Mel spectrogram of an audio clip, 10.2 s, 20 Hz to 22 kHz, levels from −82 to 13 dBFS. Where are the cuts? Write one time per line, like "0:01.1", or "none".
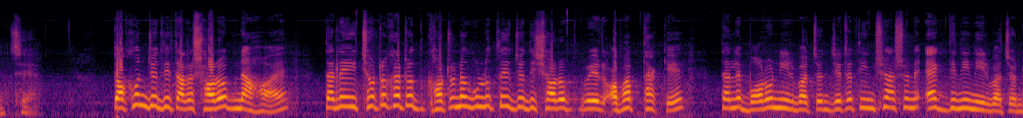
none

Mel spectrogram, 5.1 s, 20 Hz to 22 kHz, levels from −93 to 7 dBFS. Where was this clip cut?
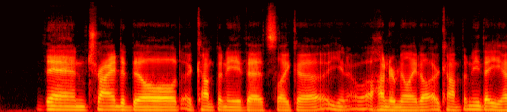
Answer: none

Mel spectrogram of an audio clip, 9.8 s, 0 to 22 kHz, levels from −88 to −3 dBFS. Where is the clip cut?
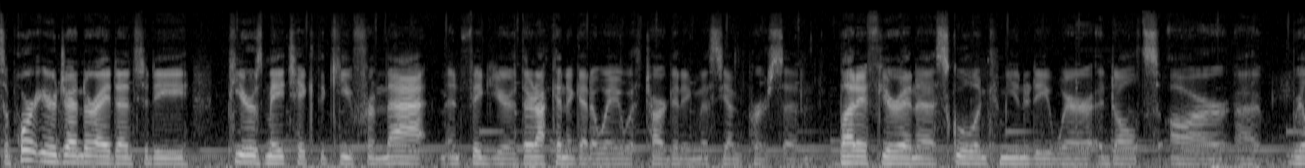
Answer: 0:01.6
0:03.3
0:06.1

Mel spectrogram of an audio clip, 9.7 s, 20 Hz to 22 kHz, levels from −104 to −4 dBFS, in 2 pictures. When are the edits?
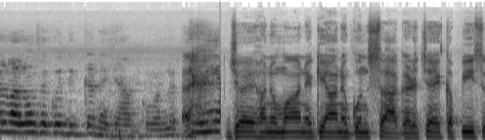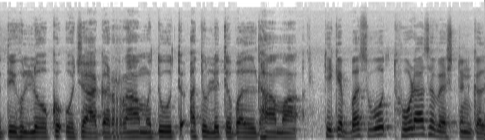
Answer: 0:02.2
0:08.0

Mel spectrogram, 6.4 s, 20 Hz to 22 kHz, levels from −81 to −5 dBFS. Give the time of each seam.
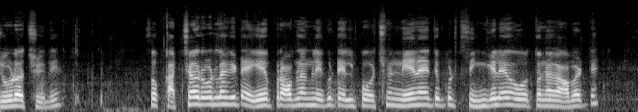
0:01.0

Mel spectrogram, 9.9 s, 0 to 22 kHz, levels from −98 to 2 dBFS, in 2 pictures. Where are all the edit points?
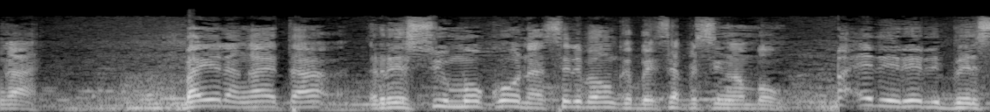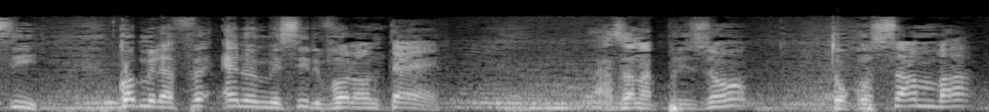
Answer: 0:04.1

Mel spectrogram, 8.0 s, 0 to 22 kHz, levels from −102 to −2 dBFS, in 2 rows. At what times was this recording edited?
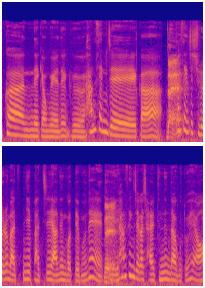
0:04.8

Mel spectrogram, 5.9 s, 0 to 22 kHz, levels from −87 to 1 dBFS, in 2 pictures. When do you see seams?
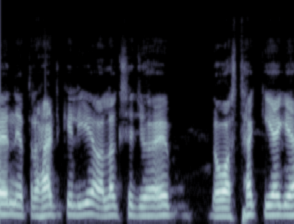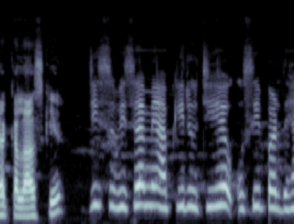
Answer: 0:03.7

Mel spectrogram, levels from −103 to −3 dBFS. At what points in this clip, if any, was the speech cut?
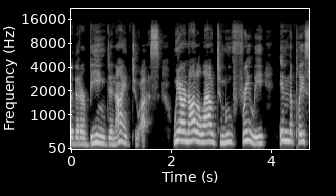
none

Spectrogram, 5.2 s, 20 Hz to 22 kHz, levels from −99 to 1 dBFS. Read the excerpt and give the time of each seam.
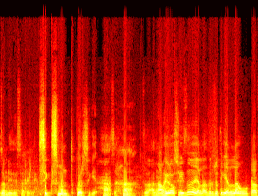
0:02.9

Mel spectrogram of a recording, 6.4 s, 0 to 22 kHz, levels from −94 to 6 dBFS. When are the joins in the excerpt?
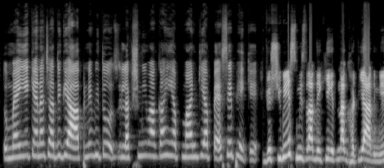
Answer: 0:04.3

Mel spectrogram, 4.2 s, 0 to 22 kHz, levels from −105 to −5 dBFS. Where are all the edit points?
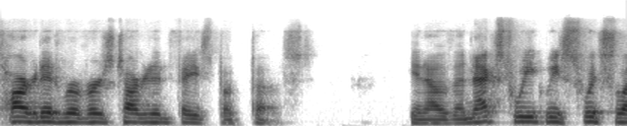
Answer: none

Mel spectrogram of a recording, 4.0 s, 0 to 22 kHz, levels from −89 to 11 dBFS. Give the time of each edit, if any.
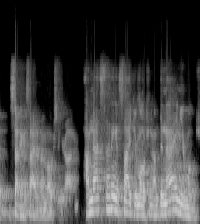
0:01.5

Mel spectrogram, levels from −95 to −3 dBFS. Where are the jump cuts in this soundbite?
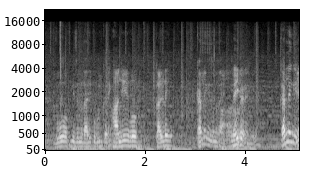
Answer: none

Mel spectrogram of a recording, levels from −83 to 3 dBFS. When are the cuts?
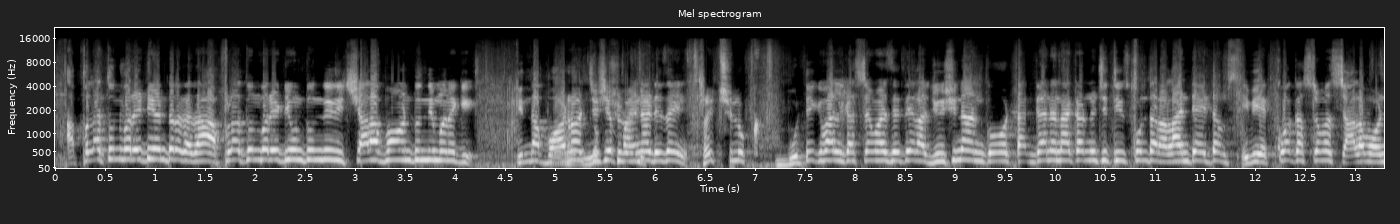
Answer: none

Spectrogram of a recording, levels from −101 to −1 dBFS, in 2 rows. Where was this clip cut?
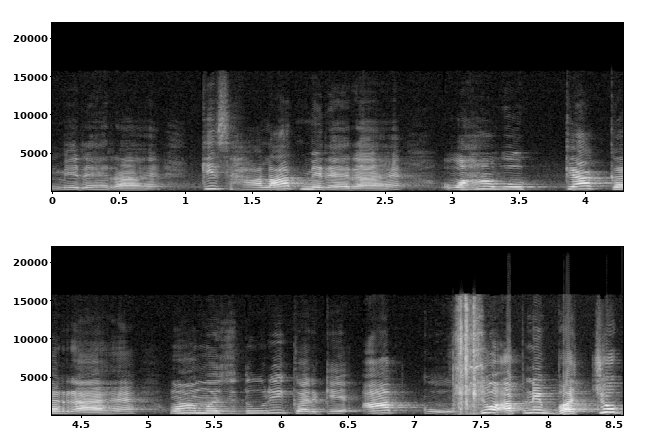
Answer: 0:07.3

